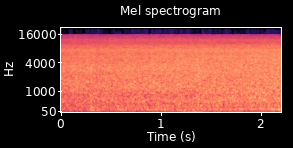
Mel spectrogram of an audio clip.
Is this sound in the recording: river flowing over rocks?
yes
